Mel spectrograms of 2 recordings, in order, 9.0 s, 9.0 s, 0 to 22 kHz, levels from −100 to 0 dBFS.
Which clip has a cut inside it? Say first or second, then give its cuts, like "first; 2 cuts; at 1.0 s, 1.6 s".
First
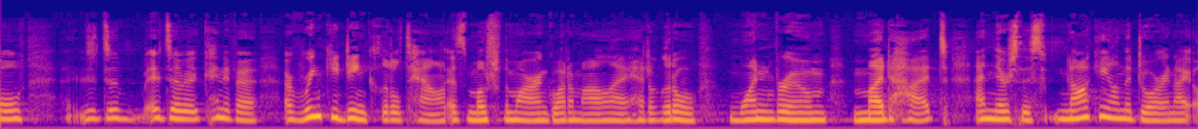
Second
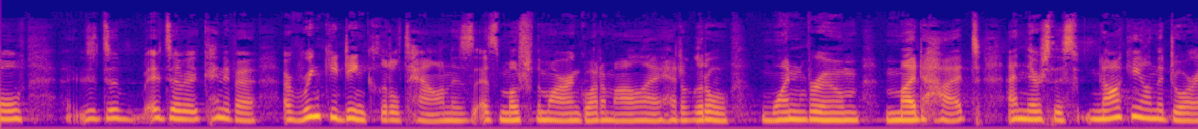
first; 1 cut; at 3.3 s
